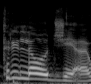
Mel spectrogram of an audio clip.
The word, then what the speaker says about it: Trilogia: I had Trilogia, which is that the right pronunciation, Trilogia. Signora? Perfect. Trilogia.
